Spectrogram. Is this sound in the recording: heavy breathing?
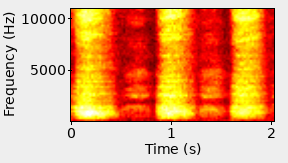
yes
